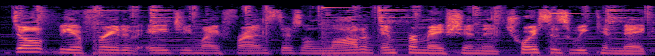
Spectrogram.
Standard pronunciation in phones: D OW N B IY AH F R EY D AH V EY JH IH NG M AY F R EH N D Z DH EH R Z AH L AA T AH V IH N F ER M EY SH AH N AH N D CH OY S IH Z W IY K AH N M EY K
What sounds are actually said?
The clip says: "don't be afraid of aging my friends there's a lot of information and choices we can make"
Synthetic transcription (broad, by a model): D OW N B IY AH F R EY D AH V EY JH IH NG M AY F R EH N D Z DH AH R Z AH L AA T AH V IH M F ER M EY SH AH N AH N CH OY S IH Z W IY K AH N M EY K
